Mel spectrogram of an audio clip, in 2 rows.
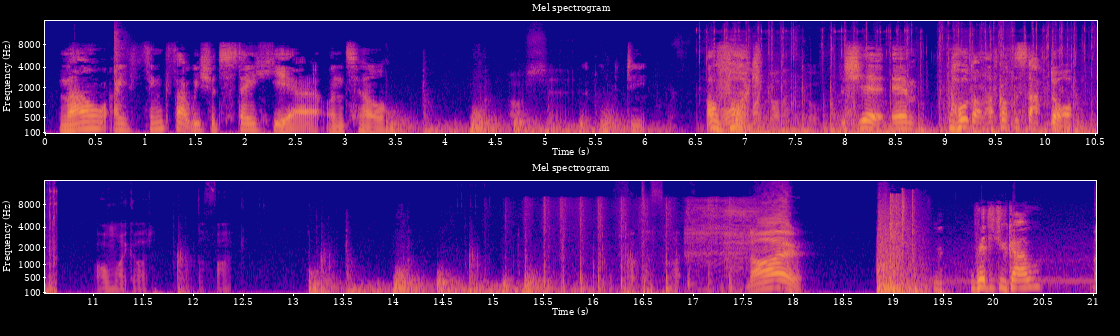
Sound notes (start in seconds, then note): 3.1 vent sound; 5.2 door handle being shook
